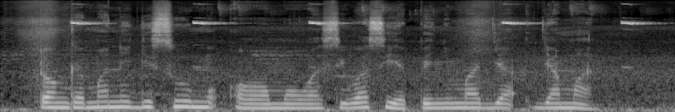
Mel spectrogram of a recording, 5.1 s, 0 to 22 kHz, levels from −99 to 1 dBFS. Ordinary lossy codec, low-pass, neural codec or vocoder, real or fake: none; none; none; real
